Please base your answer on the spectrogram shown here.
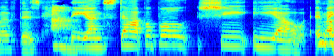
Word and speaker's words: SheEO: of this, the Unstoppable SheEO. Am I saying it right? You She, absolutely are. It is a yes, pun off of CEO.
